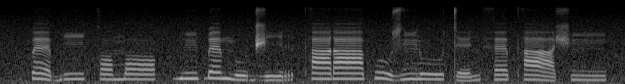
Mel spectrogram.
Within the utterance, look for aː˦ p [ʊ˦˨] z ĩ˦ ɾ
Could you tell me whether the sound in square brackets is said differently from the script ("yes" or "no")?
yes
